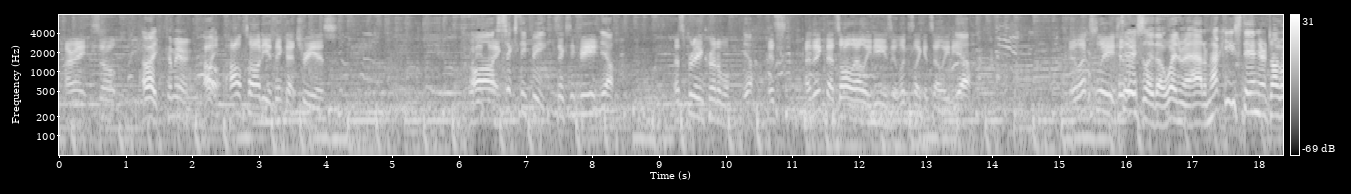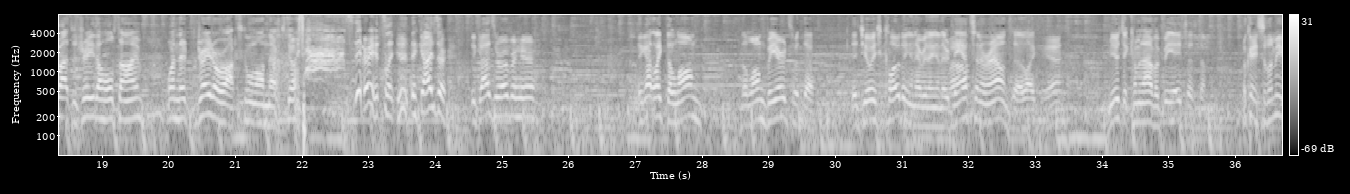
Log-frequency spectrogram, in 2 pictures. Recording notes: This week we spent some time recording live audio at Easton Town Center on the east side of Columbus, Ohio. Listen to many live segments as we discuss movies at the AMC, Christmas atmosphere, food, and fun.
